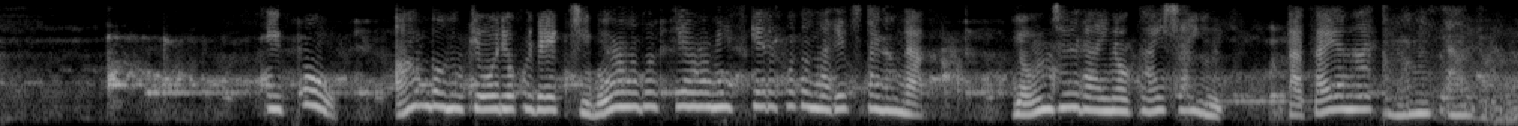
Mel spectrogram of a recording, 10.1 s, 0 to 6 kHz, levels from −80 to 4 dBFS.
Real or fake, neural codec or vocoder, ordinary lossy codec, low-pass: fake; codec, 16 kHz, 2 kbps, FreqCodec, smaller model; none; 5.4 kHz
